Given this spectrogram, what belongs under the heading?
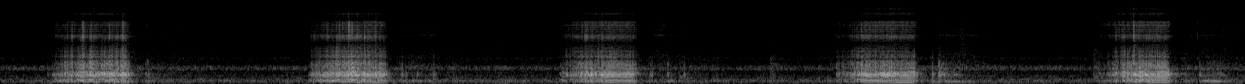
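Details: Sleeping Beagle snoring: steady, rough snoring on each in-breath, about 23 breaths a minute.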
